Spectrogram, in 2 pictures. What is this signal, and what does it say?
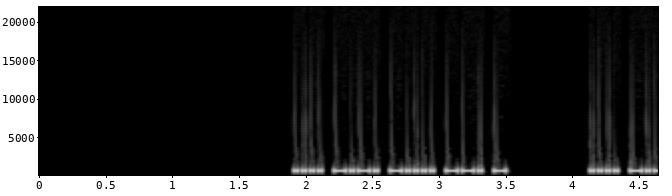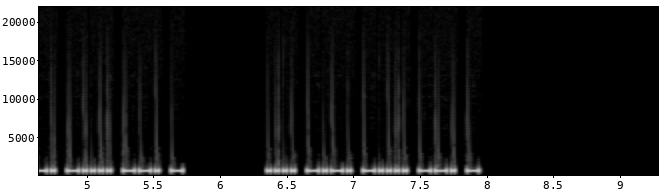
Morse code, heard as a keyed tone, about 40 wpm, 700 Hz. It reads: HC6GT HC6GT HC6GT
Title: DXCC-100 Call Signs - 5 Characters - Repeated 3x - 40wpm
